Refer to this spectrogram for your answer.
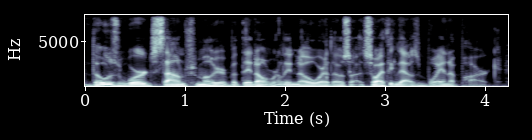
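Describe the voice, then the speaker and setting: Conversational male interviewer with a lowish voice. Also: fairly even intonation, brisk. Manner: informal, wordy questions that recap and rephrase. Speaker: interviewer, show host.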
